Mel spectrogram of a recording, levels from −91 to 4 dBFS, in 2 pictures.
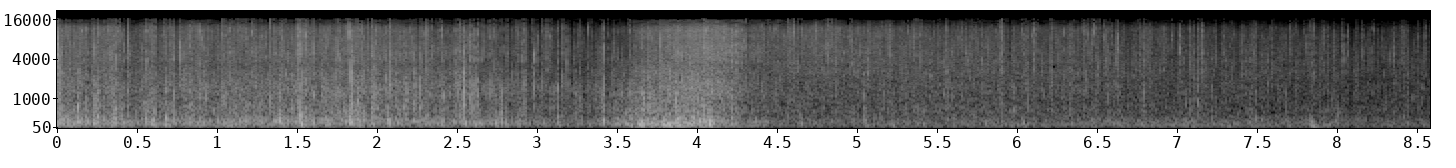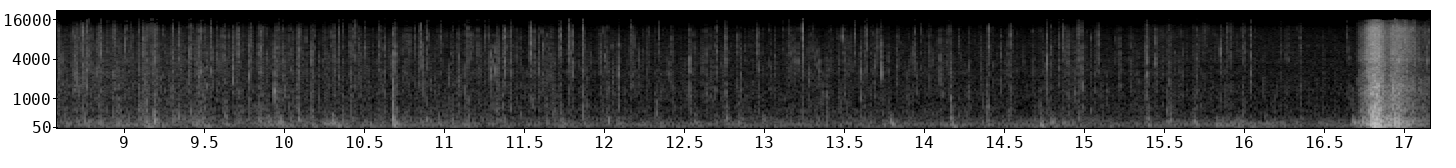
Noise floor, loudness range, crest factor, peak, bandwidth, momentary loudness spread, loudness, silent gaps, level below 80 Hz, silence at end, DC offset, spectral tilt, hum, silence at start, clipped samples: -57 dBFS; 20 LU; 34 dB; -2 dBFS; 17 kHz; 24 LU; -30 LUFS; none; -52 dBFS; 0 s; under 0.1%; -3 dB/octave; none; 0 s; under 0.1%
